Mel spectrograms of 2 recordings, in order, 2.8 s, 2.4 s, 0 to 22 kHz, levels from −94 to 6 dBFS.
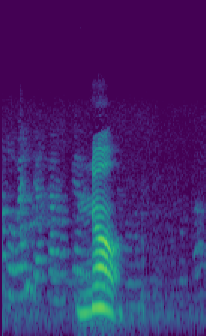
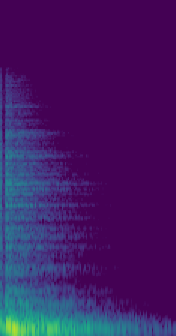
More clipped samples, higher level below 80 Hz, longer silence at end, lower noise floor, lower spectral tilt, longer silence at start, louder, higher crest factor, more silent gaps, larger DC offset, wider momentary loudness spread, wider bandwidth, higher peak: neither; second, -74 dBFS vs -24 dBFS; about the same, 1.15 s vs 1.15 s; second, -61 dBFS vs -70 dBFS; about the same, -7 dB/octave vs -8 dB/octave; about the same, 0.05 s vs 0 s; first, -21 LUFS vs -25 LUFS; about the same, 22 dB vs 18 dB; neither; neither; about the same, 24 LU vs 26 LU; about the same, 5.4 kHz vs 5.4 kHz; about the same, -6 dBFS vs -4 dBFS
